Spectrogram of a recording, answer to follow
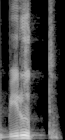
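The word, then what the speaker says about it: বিরুৎ: আসলে বিরুত উদ্দবে বুঝছেন বিরুত উচ্চারণটা হবে কি বিরুত ঠিক আছে তো বিরুত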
